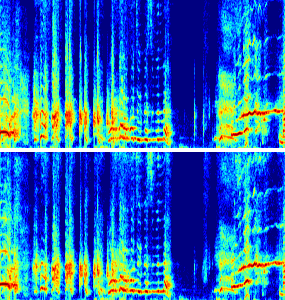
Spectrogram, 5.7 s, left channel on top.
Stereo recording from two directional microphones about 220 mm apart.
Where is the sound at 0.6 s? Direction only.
50° left (ahead or behind).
